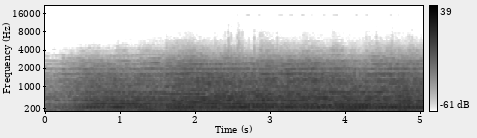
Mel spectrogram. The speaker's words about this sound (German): Besondere Kostproben gibt's immer zu kirchlichen Hochfesten, dann erklingen sie nämlich alle zusammen. Der berühmte dicke Pitter und seine kleineren Glockengefährtinnen beim sogenannten Vollgeläut.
